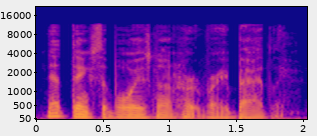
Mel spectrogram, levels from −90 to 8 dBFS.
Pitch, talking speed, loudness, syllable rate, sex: 85 Hz, 265 wpm, -21 LUFS, 6.3 syllables/s, male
